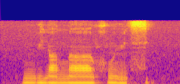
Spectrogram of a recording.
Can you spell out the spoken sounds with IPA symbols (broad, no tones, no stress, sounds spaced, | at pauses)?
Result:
ŋ i j ã n ãː xʷ ĩ sʲ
